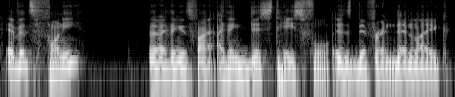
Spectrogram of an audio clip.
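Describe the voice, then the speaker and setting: A man's voice: fairly low pitch, very animated, moderate pace, a little mellow, dry recording, studio quality. A man in a casual podcast chat who thinks aloud and debates his points.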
